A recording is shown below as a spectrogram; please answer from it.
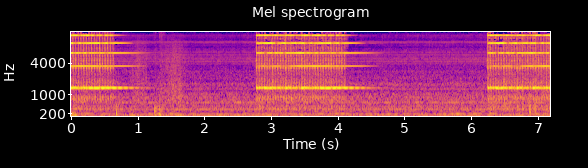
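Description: Telephone ringing in The Stanley Parable, two long electronic rings separated by a pause with a third starting at the end, a steady repeating pattern, quiet and alone.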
